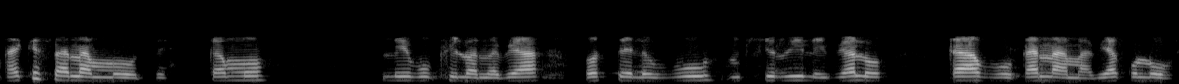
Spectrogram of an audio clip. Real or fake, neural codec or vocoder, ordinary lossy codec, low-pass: real; none; MP3, 32 kbps; 3.6 kHz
